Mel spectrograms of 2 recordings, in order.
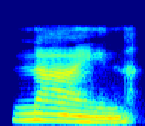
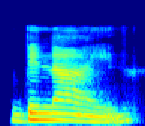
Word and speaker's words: benign: The pronunciation is benign. We stress the second syllable, so we stress this sound, nine, benign. Say it with me, benign.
